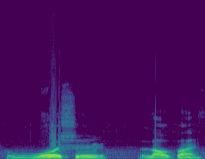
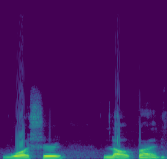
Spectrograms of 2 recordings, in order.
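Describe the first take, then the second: First: وہ شے drawn out slowly, then لاؤ پان falling; teacher reads the example sentence slowly for students; slow model Chinese. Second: Said in the usual way. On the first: Shown as a demonstration. Stretched classroom demo. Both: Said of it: "sentence ہے جی کہ".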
